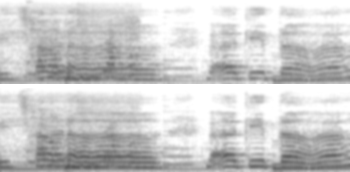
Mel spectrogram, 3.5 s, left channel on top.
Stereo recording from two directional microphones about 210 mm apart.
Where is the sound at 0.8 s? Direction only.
45° right (ahead or behind).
